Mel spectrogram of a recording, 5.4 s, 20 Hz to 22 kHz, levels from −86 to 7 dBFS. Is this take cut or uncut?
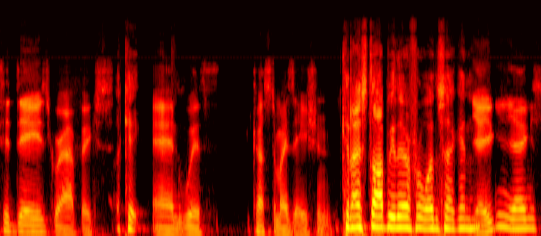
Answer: uncut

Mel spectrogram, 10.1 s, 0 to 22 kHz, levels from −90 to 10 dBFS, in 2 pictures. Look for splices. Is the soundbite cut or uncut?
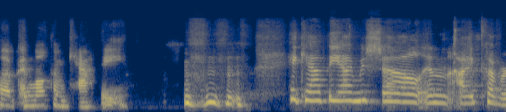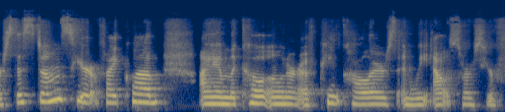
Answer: uncut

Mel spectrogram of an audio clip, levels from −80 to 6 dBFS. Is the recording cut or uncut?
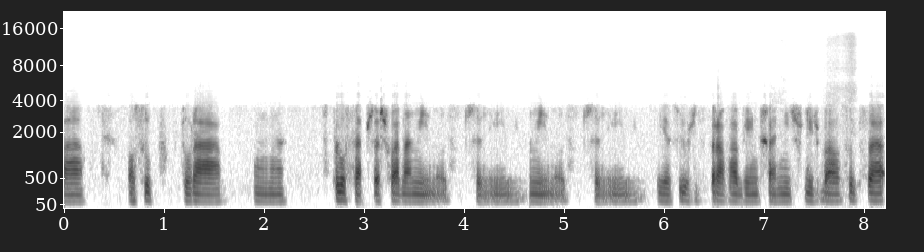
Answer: cut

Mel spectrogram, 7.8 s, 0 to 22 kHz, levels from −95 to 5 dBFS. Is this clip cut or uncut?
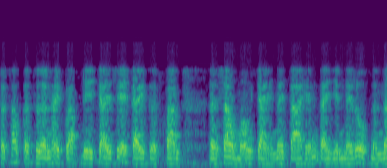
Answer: uncut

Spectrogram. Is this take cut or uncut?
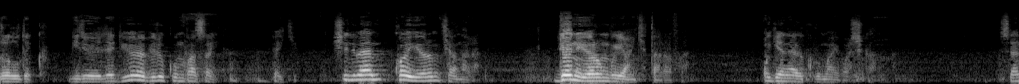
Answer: cut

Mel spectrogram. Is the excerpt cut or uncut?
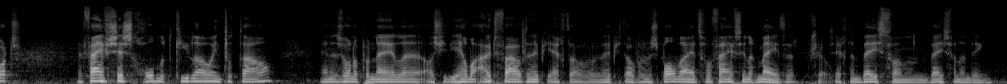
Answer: uncut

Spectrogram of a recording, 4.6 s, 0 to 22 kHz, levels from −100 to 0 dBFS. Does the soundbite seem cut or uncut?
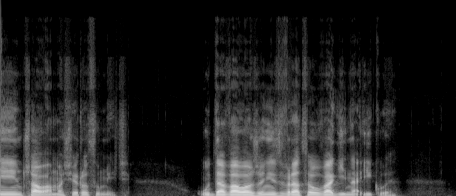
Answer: uncut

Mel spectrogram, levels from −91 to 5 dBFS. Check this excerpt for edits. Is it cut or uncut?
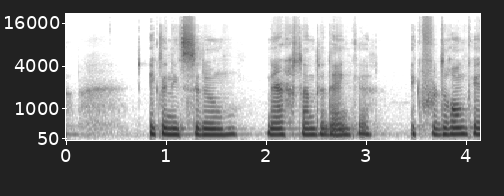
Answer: cut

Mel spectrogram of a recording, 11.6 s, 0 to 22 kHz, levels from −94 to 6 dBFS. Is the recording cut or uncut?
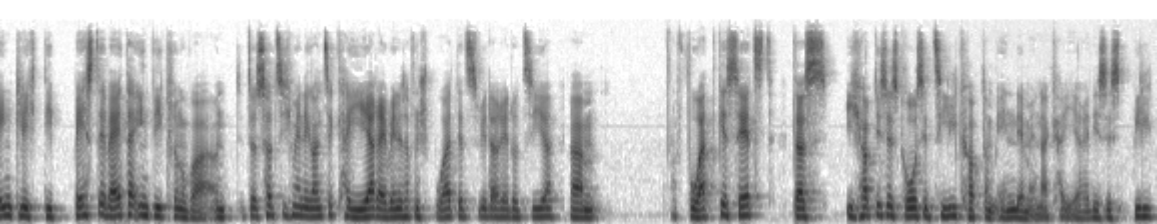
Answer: cut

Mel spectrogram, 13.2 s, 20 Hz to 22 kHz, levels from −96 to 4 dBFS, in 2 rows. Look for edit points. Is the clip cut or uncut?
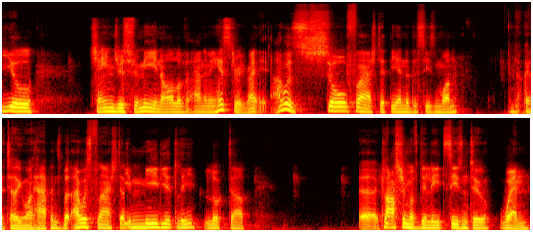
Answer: cut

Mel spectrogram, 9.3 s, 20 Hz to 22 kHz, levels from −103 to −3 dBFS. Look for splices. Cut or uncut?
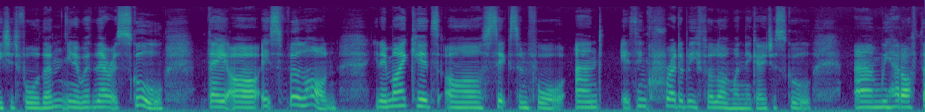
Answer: uncut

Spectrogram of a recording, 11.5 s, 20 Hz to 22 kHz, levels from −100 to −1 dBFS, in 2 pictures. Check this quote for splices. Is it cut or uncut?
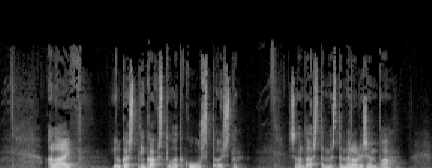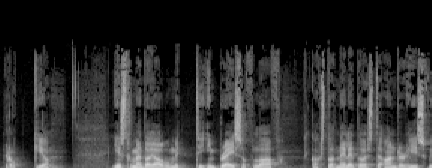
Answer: uncut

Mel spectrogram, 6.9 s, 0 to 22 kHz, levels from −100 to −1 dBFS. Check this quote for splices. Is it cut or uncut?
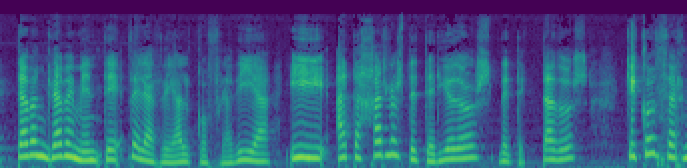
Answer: cut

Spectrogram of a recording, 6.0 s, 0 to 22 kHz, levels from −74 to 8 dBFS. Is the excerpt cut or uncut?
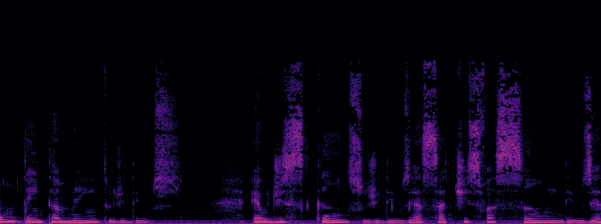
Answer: uncut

